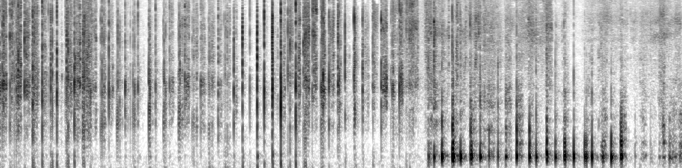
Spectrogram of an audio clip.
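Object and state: Hardcover book with paper dust jacket.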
